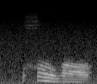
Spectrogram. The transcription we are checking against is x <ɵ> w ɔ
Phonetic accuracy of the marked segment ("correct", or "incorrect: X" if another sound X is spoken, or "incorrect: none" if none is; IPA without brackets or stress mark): incorrect: o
